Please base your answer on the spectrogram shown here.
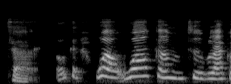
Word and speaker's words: Tiye: So now, is this pronounced Ty Yes, or it's time. okay? Okay, because I didn't know if it was 2 syllables, and so No. I didn't. Okay, it's Ty.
